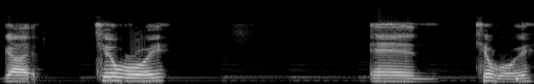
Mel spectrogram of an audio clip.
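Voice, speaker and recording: Playful man with a fairly high voice. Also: steady tone, very slow, no echo, faint music behind, rough recording. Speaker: player in a tabletop roleplaying game. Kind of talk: casual, playful roleplay chat.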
